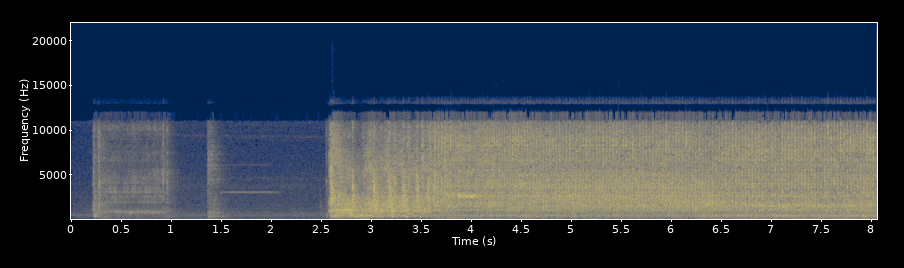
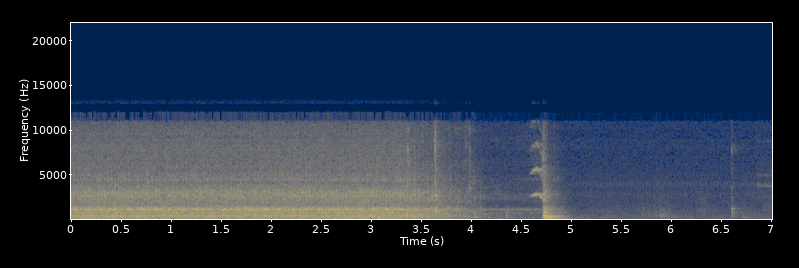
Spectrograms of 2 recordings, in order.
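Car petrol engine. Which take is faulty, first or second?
first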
